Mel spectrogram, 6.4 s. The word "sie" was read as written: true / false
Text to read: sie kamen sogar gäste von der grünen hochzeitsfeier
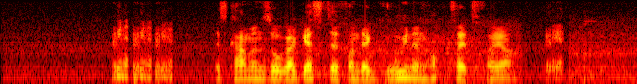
false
